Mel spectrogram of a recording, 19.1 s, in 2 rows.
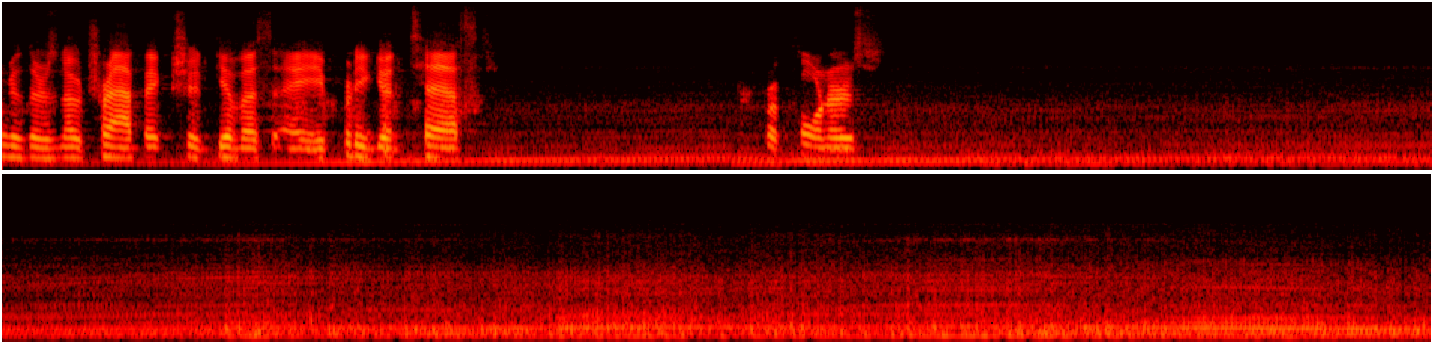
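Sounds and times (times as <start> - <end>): motorcycle engine running: 1.8 - 19.0.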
